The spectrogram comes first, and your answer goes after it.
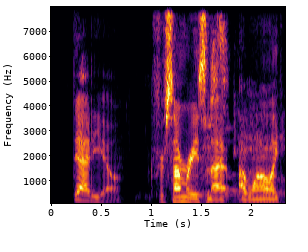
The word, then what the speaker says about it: Daddio: last name so i don't emphasize the wrong syllables daddyo daddyo for some reason i want to like emphasize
